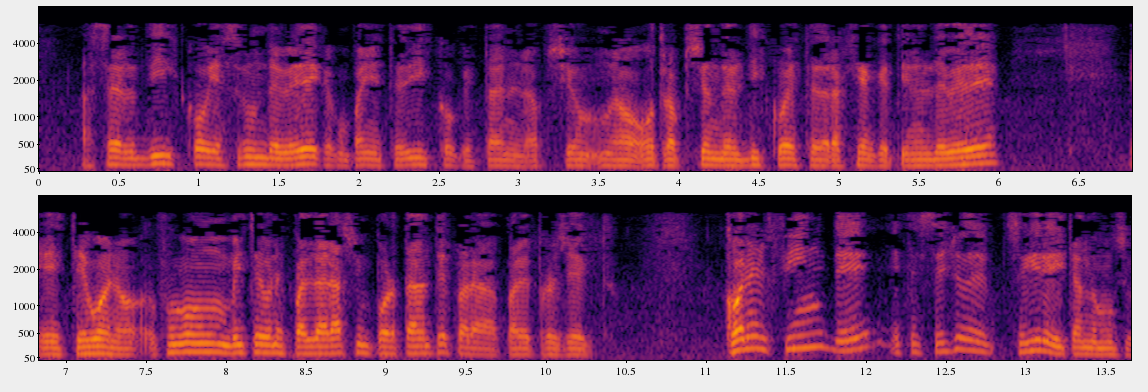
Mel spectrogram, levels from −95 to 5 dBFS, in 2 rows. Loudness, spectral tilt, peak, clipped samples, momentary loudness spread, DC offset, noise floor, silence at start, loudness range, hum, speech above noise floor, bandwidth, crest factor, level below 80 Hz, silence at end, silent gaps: -29 LUFS; -7.5 dB/octave; -6 dBFS; under 0.1%; 10 LU; under 0.1%; -56 dBFS; 0.25 s; 3 LU; none; 28 dB; 6 kHz; 22 dB; -56 dBFS; 0 s; none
